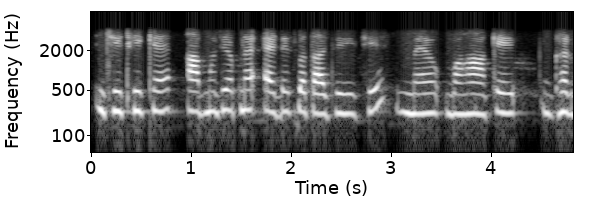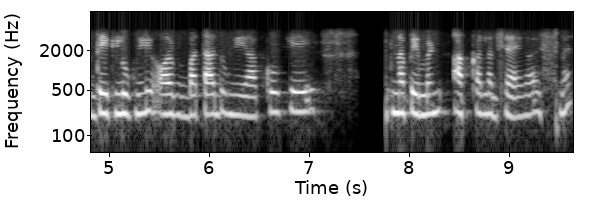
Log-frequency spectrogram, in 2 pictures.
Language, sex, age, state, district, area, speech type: Hindi, female, 18-30, Madhya Pradesh, Gwalior, rural, conversation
